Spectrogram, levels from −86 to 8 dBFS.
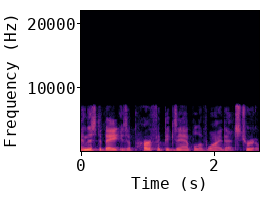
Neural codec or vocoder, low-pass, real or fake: codec, 16 kHz, 4 kbps, FunCodec, trained on Chinese and English, 50 frames a second; 7.2 kHz; fake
